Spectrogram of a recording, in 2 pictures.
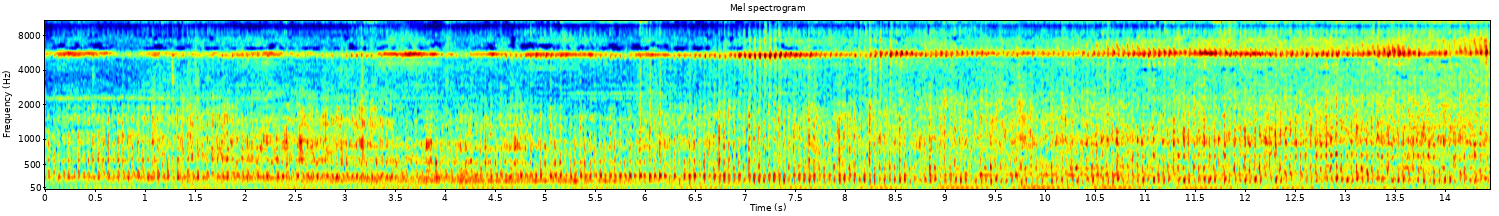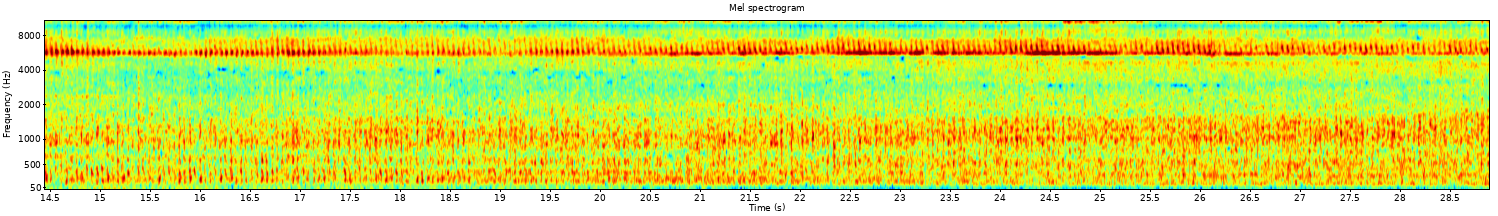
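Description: Heavy-lift helicopter hovering close overhead with a steel transmission tower slung beneath it: continuous rotor and turbine noise with a steady high whine and a regular low throb, growing slightly louder in the first couple of seconds as it comes in.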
